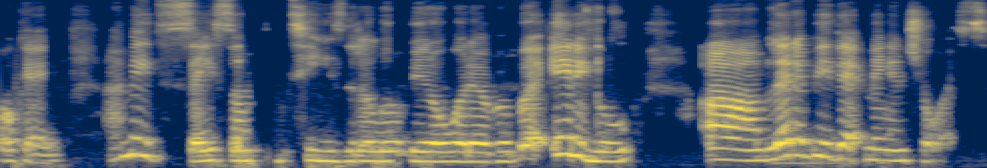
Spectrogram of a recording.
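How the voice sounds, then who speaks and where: A somewhat breathy voice with lively intonation at a fairly quick pace. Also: woman, medium pitch for a woman. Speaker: talk show host. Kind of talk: live show discussion, reading listener letter and advising. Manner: hesitant, many fillers.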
